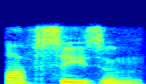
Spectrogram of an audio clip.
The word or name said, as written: off-season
